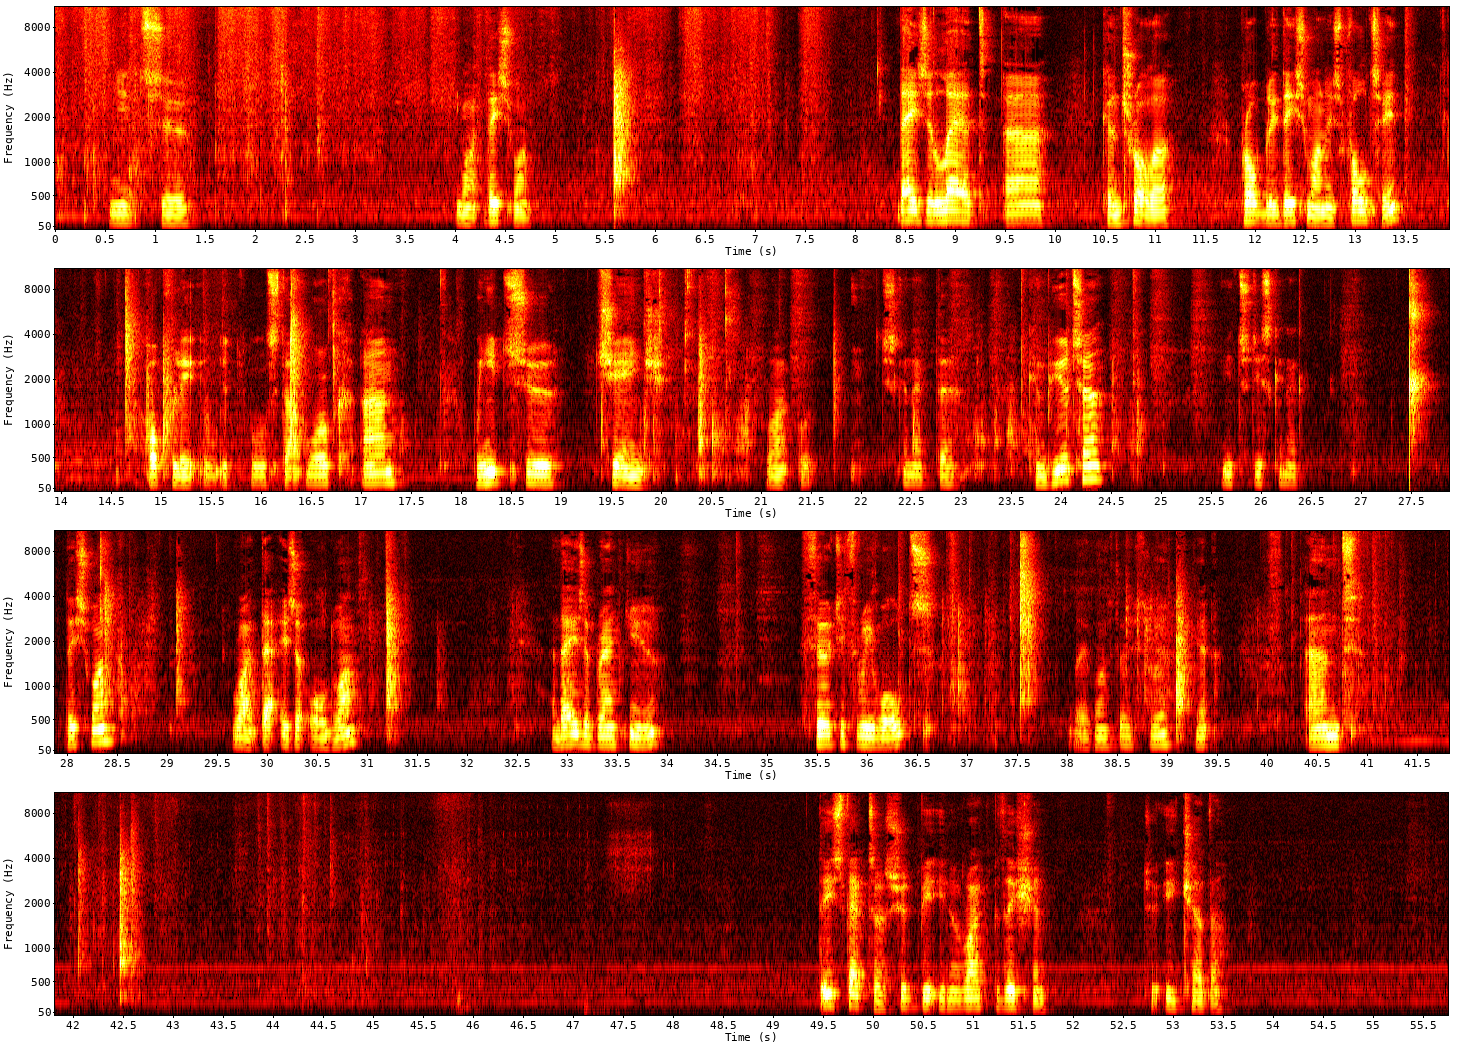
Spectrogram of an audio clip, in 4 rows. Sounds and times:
Speech: 0:00.5 - 0:01.4, 0:04.0 - 0:04.8, 0:08.4 - 0:11.2, 0:11.8 - 0:13.6, 0:14.8 - 0:17.5, 0:18.1 - 0:20.1, 0:21.0 - 0:21.6, 0:22.2 - 0:23.1, 0:23.7 - 0:24.5, 0:25.6 - 0:26.5, 0:28.0 - 0:28.6, 0:29.6 - 0:31.0, 0:32.8 - 0:34.0, 0:35.4 - 0:36.8, 0:38.0 - 0:39.6, 0:40.4 - 0:41.1, 0:49.4 - 0:51.8, 0:52.7 - 0:53.6.

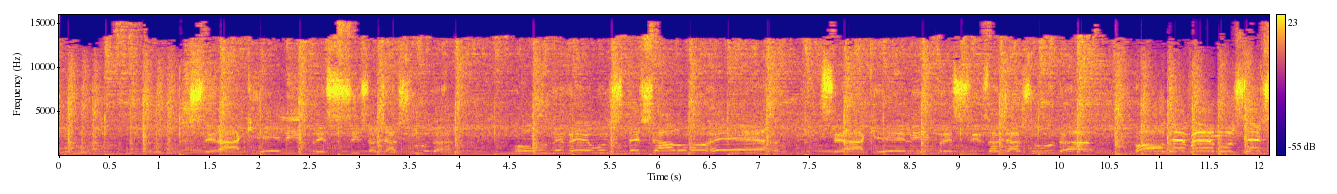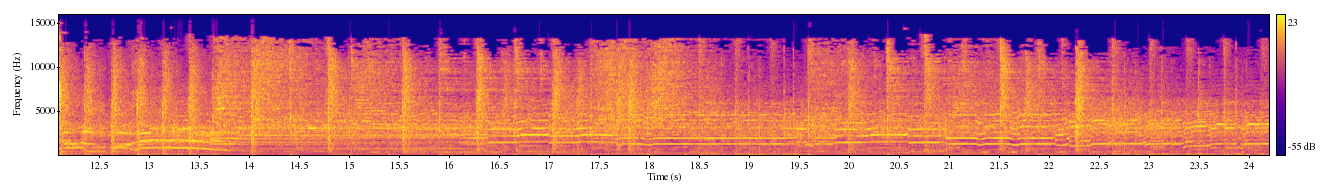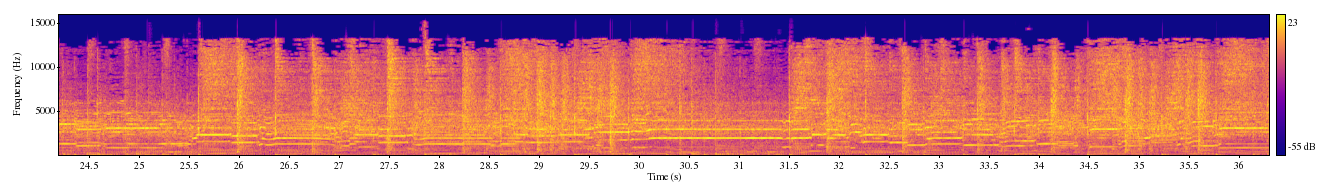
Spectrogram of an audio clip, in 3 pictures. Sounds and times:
Punk rock: 0:00.0 - 0:36.3.

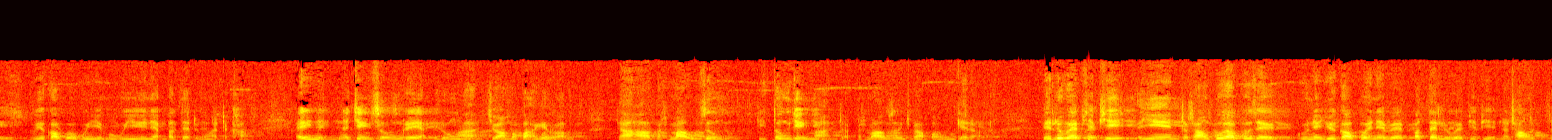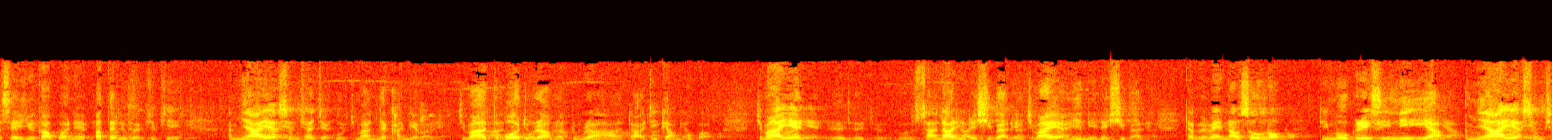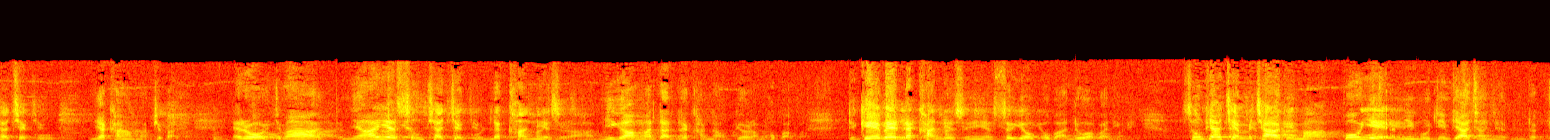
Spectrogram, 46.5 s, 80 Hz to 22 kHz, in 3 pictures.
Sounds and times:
Female speech, woman speaking: 0:00.0 - 0:46.5.

